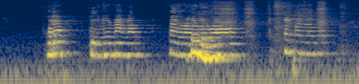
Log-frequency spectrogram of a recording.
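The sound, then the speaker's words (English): A person's voice imitates the way Animal Crossing characters speak, like a cute puppy babbling, making four short, high, whiny gibberish bursts, with no other sounds around it. “That's what it's like a cute puppy talking.”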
